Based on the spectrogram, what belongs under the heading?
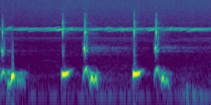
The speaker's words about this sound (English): And an American bittern's comical burps are, well, burps, made by swallowing air and then releasing it.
